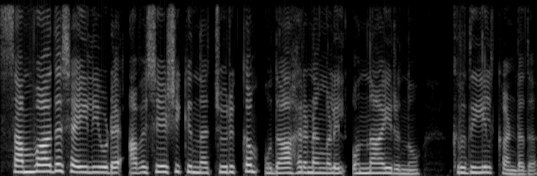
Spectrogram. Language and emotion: Malayalam, neutral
